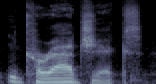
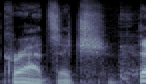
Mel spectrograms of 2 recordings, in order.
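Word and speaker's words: Karadžić: So the leader of Serbia, Radovan Karadzic. – Perfect. That's exactly how it's pronounced. – Karadzic. There we go.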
